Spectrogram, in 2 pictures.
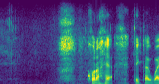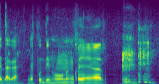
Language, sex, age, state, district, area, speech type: Santali, male, 18-30, West Bengal, Jhargram, rural, spontaneous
